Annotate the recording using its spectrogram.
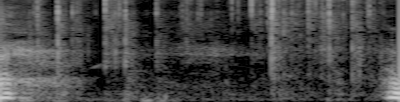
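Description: Faint crunching and crackling of dry grass underfoot: a scatter of small, sharp clicks between words.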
